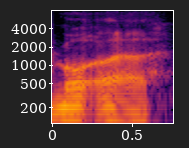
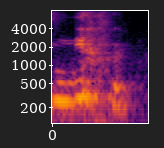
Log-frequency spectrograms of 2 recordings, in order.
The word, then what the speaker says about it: Mueller: name, the Mueller, and they pronounced it Moeller, and I was like, "You bastards! You can't do that anymore." You bastard! It's Mueller.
